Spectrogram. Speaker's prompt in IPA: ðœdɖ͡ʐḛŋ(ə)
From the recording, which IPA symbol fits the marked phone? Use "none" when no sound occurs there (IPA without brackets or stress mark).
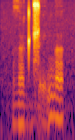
ə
